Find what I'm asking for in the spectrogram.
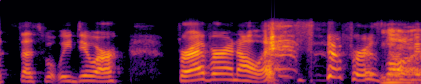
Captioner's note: chuckling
